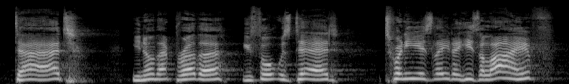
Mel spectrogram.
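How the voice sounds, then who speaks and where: The man's voice is extremely high in pitch. He talks very slowly, in a flat monotone. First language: English (speaking Japanese). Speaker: pastor. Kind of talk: sermon.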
